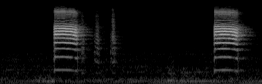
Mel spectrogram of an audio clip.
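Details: Bulbul uttering two loud, harsh, nasal squawks about one and a half seconds apart, each roughly a quarter second long, with two faint short notes between them.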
